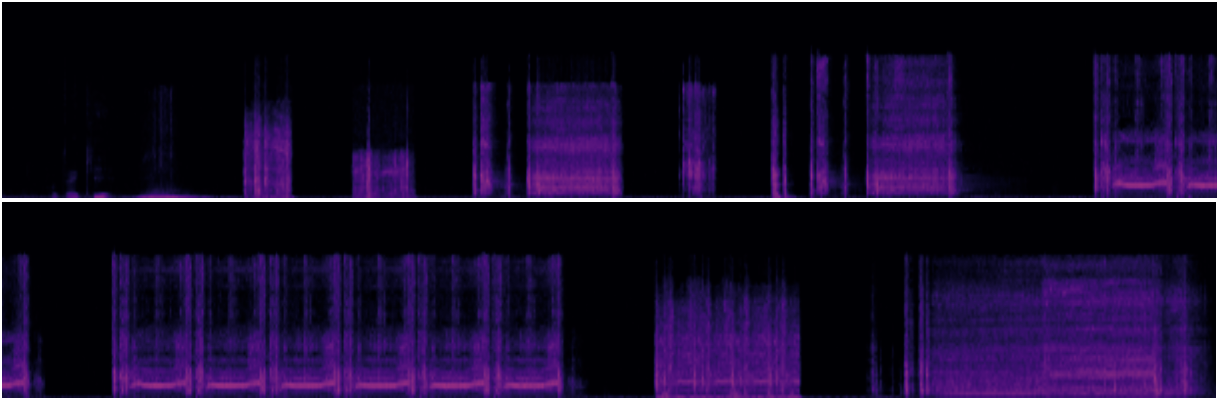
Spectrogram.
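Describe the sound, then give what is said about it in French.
Loud photo booth camera shutter clicks and mechanical whirring bursts arrive in quick irregular succession, with a run of short electronic beeps partway through. “La photomaton.”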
